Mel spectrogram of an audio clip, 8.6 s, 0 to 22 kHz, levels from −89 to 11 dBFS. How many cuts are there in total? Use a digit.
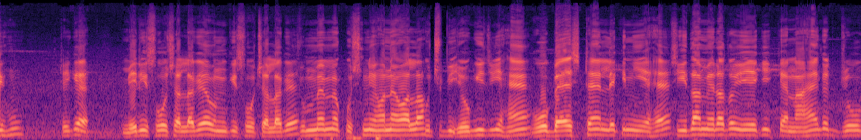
3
